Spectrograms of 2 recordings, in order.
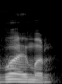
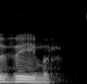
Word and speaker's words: Веймар: и поступил на службу в Ваймар, или, как принято произносить по-русски название этого города, Веймар, столицу Заксен-Ваймарского княжества, на весьма престижную должность придворного органиста и камер-музыканта герцога Вильгельма Эрнста.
